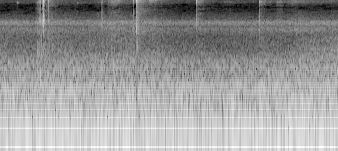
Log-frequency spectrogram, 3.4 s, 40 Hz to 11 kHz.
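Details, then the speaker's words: Meyer E57 snow plow pump, owned about 4 years, powered from a battery charger: sharp, uneven single clicks about one per half second over a quiet hum; the solenoid valve is moving normally, though the owner wonders whether the inconsistency comes from the terminals. "you hear that that is the sound of a valve moving so that's good"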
